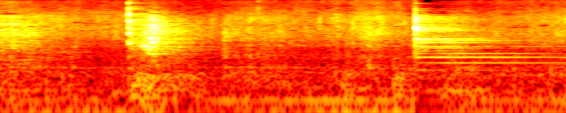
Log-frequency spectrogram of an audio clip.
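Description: Lamb shank in a creamy garlic sauce sizzles softly in a pan, with two distinct metallic scrapes and clinks from stirring over a steady low simmer.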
